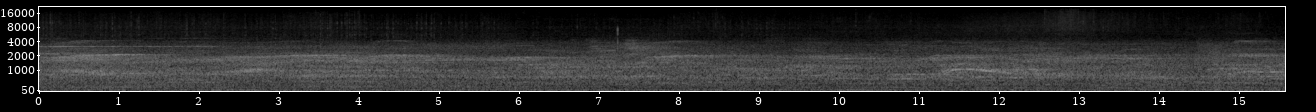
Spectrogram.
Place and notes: berlin, littenstr. - diffuse sound field in courtyard
diffuse sound field: echoes and reflections of the nearby christmas market fun fair. a helicopter appears at the end, maybe a sign for the increased security measures against terroristic threads this year...
Berlin, Deutschland, December 2010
